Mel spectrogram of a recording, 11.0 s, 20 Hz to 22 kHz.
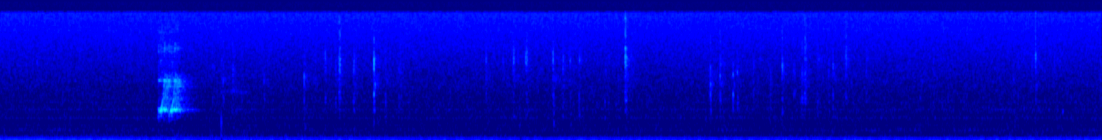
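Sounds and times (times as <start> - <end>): keyboard typing clicks: 3.0 - 4.1, 4.8 - 6.4, 7.1 - 8.7.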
